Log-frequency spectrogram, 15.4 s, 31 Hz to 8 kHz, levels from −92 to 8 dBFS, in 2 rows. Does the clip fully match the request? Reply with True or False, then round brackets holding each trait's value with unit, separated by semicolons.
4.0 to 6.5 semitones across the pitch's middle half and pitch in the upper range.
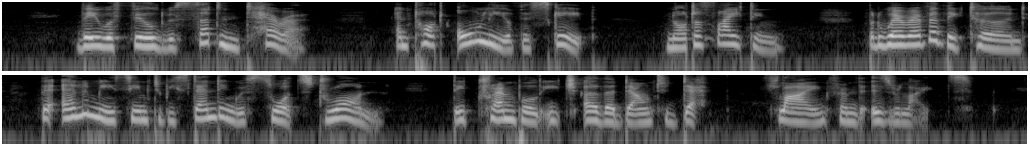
True (4.7 semitones; 225 Hz)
